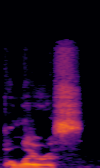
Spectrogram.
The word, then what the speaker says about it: Polaris: Polaris.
